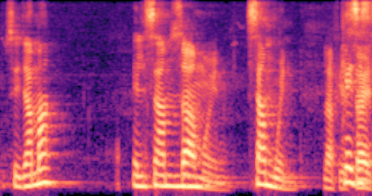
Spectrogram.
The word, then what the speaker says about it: Samhain: Halloween, sino que, Diego, me ayudar con la pronunciación, se llama el Samhain. Samhain. La fiesta de Samhain.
